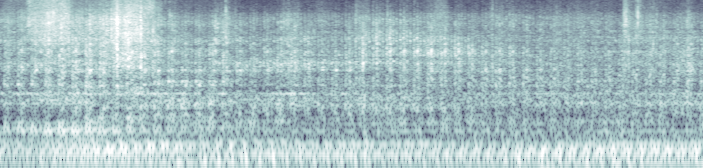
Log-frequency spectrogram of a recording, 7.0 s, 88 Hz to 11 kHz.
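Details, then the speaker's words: Audi A4 2.0 TDI diesel after a turbo replacement, with injectors purged and cleaned. It revs and drives with power but smokes, and the idle stumbles unevenly at about three to four beats a second. It still misfires at idle, cause unknown. "But now it's building up revs and driving, and it seems to have power and everything, but on idle it's still misfiring like hell."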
